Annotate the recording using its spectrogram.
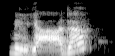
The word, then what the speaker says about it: Milliarde: For three syllables with the middle syllable being accentuated, it's Milliarde and Billionen.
